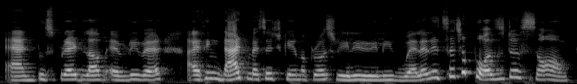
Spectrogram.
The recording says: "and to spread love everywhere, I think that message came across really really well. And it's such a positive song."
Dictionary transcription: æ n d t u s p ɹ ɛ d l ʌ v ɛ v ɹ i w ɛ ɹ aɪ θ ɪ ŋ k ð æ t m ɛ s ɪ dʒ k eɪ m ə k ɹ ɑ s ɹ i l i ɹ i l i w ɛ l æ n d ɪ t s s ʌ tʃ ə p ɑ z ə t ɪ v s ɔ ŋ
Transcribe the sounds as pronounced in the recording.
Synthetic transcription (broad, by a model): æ n d t u s p ɹ ɛ d l ʌ v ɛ v ɹ i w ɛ ɹ aɪ t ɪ ŋ k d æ t m ɛ s ɪ dʒ k eɪ m ə k ɹ ɑ s ɹ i l i ɹ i l i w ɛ l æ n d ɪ t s s ʌ tʃ ə p ɑ z ə t ɪ v s ɔ ŋ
